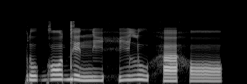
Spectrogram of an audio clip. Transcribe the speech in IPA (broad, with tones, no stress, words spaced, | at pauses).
ɾo˧ɡɔ˦de˦˨ ni˨ hi˨˦ lu˦˨ ha˨hɔ˨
